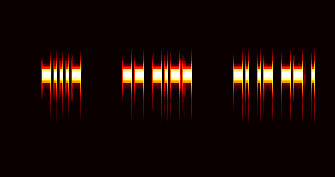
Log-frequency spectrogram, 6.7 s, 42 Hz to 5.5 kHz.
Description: Morse code, heard as a keyed tone, about 20 wpm, 700 Hz. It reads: <BT> MY NAME
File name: UK MASTER QSOs TRAINING / 20WPM / UK MASTER QSOs 0024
